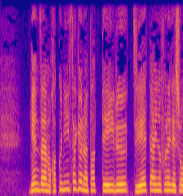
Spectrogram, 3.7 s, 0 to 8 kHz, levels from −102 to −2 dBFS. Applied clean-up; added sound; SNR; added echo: none; none; none; none.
